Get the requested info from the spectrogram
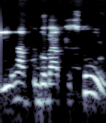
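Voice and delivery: normal talking voice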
